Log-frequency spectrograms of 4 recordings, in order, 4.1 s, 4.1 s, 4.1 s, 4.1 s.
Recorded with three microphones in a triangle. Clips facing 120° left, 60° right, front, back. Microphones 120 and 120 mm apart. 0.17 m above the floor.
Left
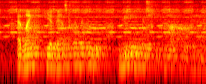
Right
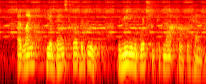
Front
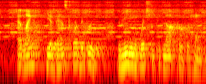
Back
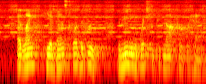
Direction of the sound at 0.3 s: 130° right.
